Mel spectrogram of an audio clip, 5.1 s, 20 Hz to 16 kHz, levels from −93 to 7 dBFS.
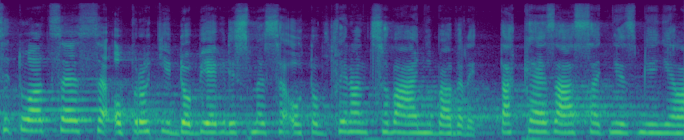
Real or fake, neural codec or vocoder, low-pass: real; none; 14.4 kHz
